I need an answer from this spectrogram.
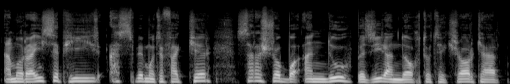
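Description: A man reads a literary story in a measured, even narrating voice. The sound is dry and close to the microphone, with no room around it. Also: mid-range voice, no echo.

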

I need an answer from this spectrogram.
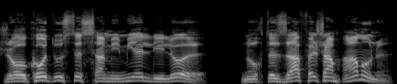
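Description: Man playing a cunning young student, higher and bright, audiobook style. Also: expressive, no room sound, clean studio sound. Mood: scheming. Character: sly, scheming young male student.

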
